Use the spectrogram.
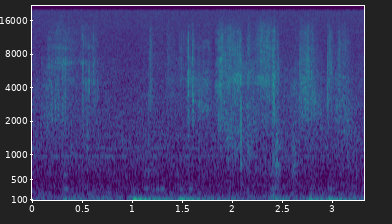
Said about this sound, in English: A lot of shuffling of papers.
